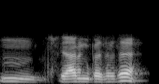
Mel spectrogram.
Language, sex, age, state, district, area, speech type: Tamil, male, 45-60, Tamil Nadu, Krishnagiri, rural, conversation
